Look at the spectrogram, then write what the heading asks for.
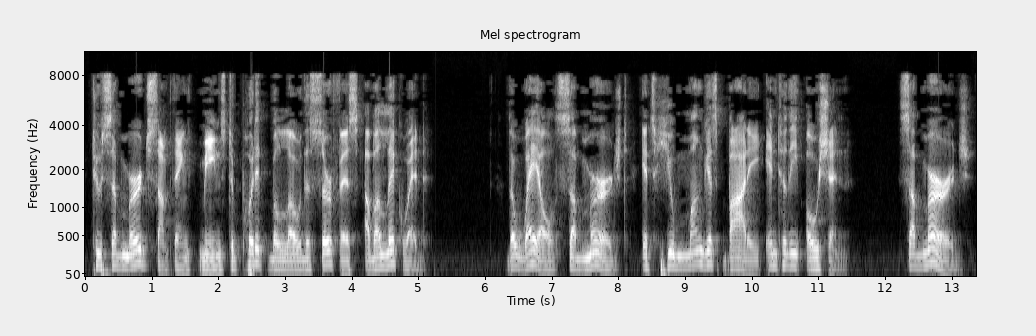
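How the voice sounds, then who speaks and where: A man reading a scripted English lesson aloud as a teacher, deliberately, word by word. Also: fairly low pitch, creaky, husky. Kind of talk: scripted lesson narration, slow read-aloud.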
